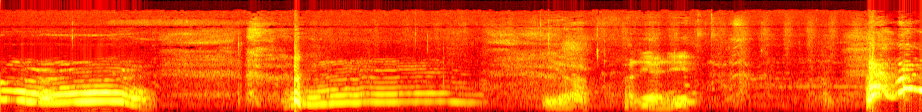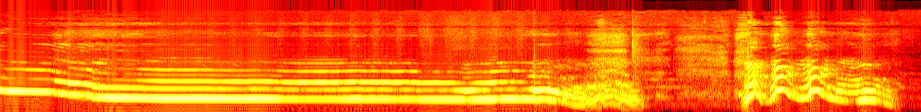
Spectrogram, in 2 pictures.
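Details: Silva, a German Shepherd that howls whenever an animal shows up on TV, gives short wavering howls and yips, then a long held note that slowly falls over several seconds, followed by choppy rising-falling yelps.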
